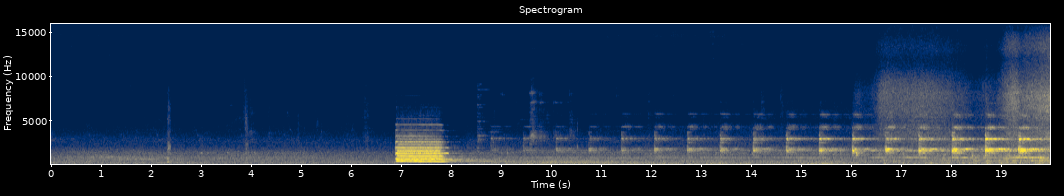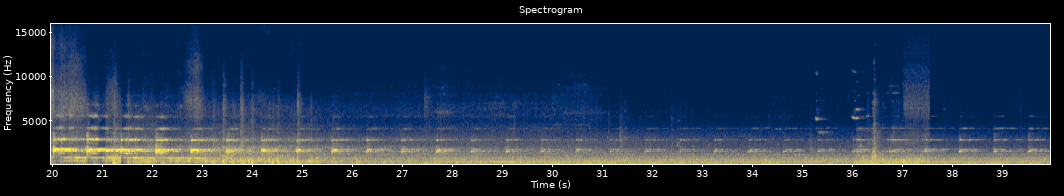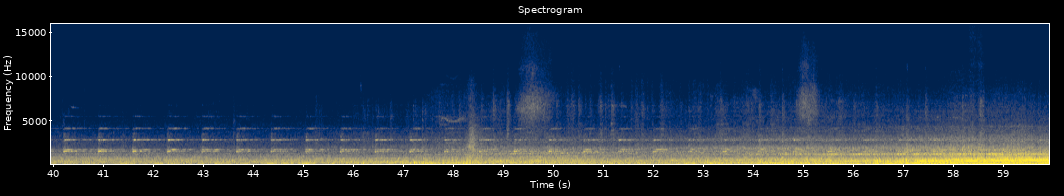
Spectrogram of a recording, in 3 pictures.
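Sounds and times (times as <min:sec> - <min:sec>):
train horn blast: 0:06.9 - 0:08.6, 0:16.4 - 0:23.2.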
